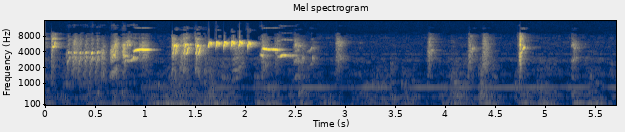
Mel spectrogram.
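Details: A double pastel red siskin in breeding condition before breeding, recorded November 2023, sings a fast, high twittering song of buzzy trills and clear whistled notes, fading into scattered chirps, with a faint steady hum behind.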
